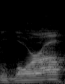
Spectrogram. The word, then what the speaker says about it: Lara: Lara Croft, or Laura Croft, sorry, it's Lara, but it's supposed to be pronounced Laura.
